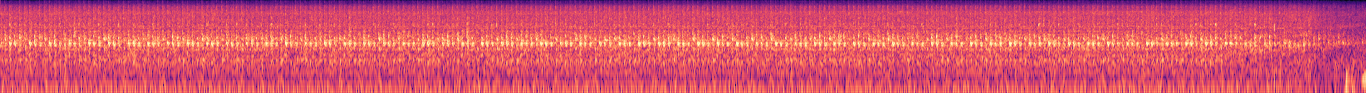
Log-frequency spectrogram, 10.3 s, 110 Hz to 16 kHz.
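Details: 2003 Toyota Hilux 3.0 naturally aspirated diesel after 5,000 km hard use, before adding Bardahl Prolonga: loud idle with steady knock about twice a second over the clatter.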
